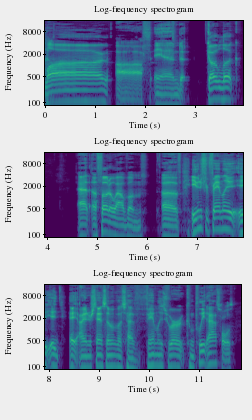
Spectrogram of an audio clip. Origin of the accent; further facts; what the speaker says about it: the American South, United States; I am from the American South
